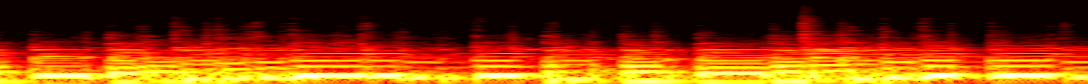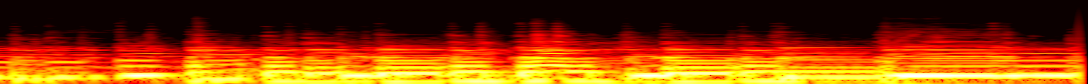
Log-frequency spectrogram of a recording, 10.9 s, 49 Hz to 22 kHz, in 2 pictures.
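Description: Small five-string headless fretless bass with a pear-shaped acoustic wooden body, tuned BEADG, played fingerstyle: a continuous run of plucked low notes, each with a light click of the string attack. Its sound is taken through a Fishman 301 piezo pickup together with a microphone.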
